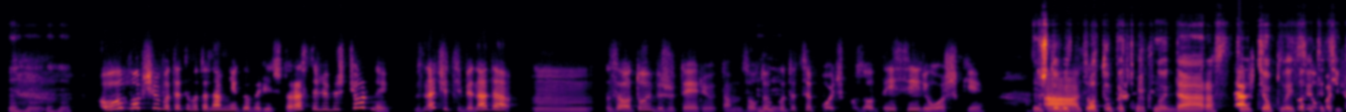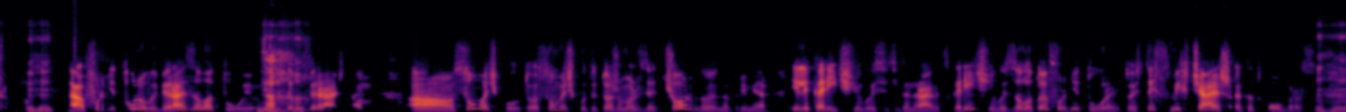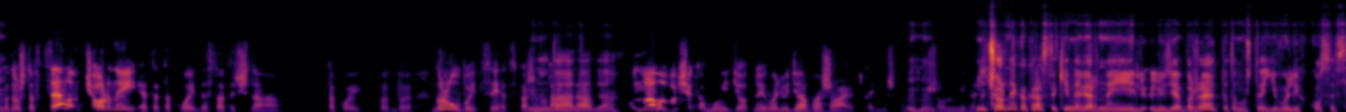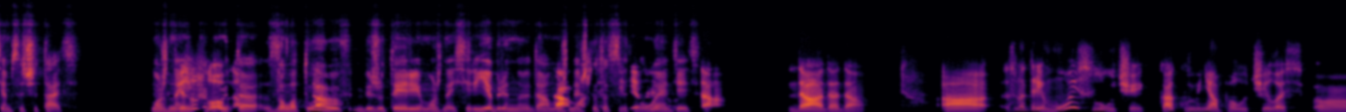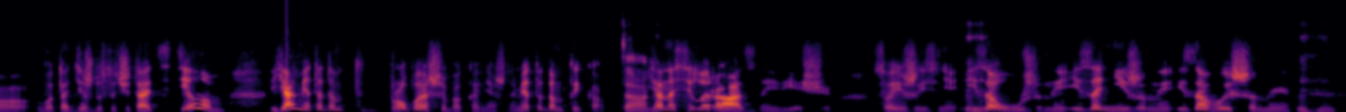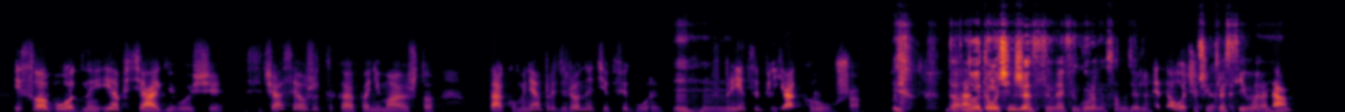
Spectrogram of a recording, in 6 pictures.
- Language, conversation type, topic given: Russian, podcast, Как работать с телом и одеждой, чтобы чувствовать себя увереннее?
- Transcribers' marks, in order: tapping; unintelligible speech; laughing while speaking: "Да"; other background noise; chuckle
